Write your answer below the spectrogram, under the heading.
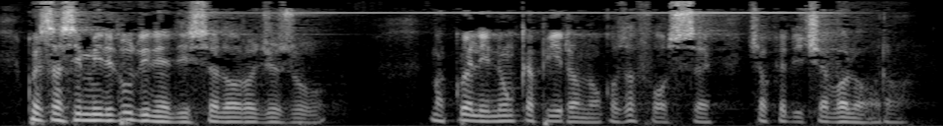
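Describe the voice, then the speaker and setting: There is noticeable background noise as a man talks fairly quickly at a medium pitch with ordinary pitch variation. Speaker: prayer meeting leader. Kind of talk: reading aloud. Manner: halting.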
